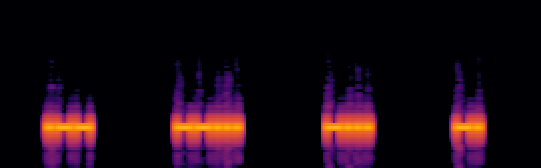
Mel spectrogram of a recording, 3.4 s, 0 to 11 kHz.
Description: Morse code, heard as a keyed tone, about 44 wpm, spaced as for 14 wpm, 700 Hz. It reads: W7BN
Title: USA Call Signs - 4 Characters - 6x Character Spacing - 40wpm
